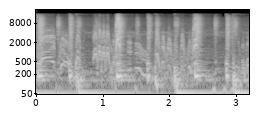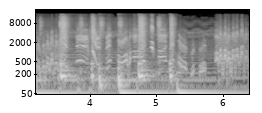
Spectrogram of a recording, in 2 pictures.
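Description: Vinyl record scratched back and forth by hand on a Technics direct-drive turntable, the sound chopped into rapid cuts by the mixer fader, giving quick rising and falling sweeps over a hip-hop beat with a deep bass. The scratching thins out near the end.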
